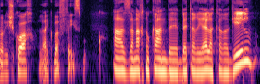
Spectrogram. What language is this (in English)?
Hebrew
